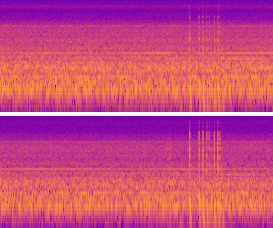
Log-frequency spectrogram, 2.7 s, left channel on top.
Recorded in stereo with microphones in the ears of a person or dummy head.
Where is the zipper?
25° right (ahead or behind).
